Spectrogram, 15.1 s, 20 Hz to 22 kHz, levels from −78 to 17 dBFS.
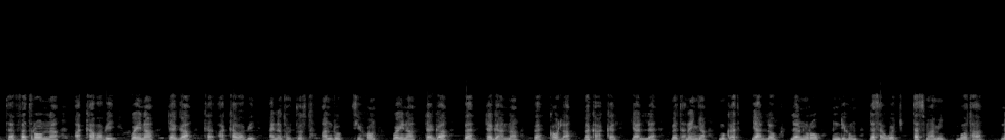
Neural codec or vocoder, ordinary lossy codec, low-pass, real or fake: none; AAC, 48 kbps; 7.2 kHz; real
